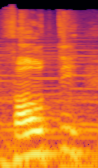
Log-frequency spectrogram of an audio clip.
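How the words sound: The word is said with a Paraíba accent. His regional origin gives itself away. "E aí vem o ti da Paraíba lá atrás"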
